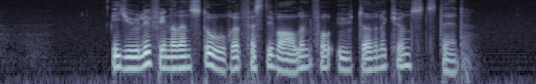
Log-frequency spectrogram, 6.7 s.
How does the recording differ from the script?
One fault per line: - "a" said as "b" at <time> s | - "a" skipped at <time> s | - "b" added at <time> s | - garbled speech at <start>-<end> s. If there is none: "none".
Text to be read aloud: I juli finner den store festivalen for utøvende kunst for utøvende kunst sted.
- "for utøvende kunst" skipped at 5.4 s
